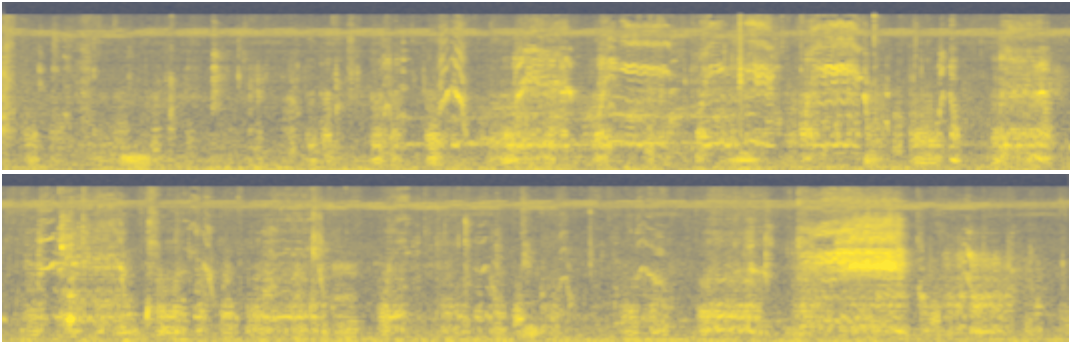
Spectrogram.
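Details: A sow giving birth makes a steady run of soft grunts and snuffles, with a brief sharp squeal near the end over constant background hiss.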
